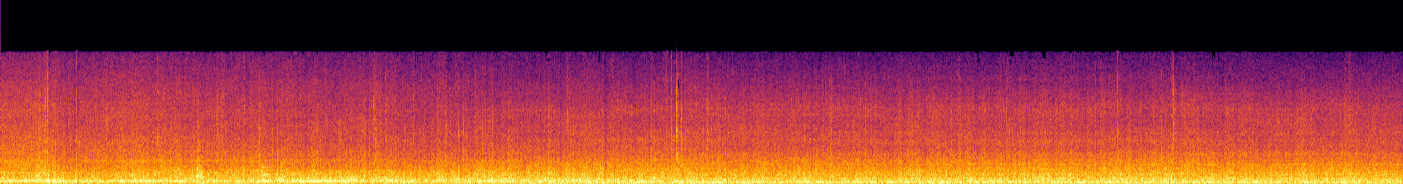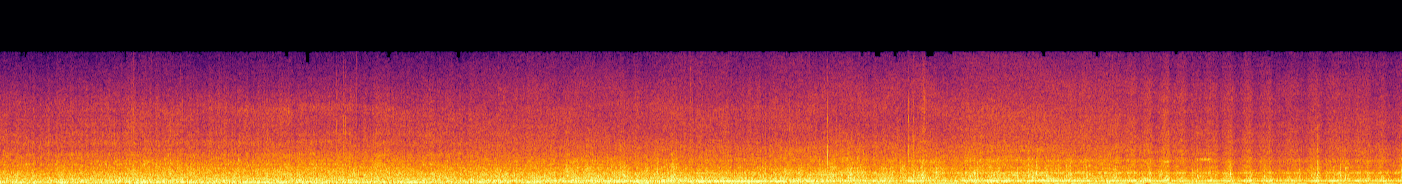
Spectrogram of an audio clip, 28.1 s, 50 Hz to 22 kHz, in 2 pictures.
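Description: Cabin noise of a Boeing 737-700 rolling on the ground, heard from a window seat over the wing: steady jet engine noise with the rumble of the wheels, and a couple of light knocks about two seconds in. A deeper hum comes in near the end.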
